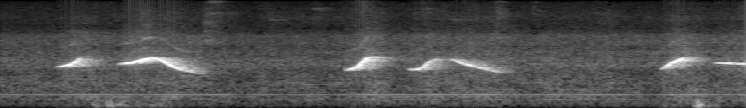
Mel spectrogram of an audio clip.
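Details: Pet cockatiel kept at home, whistling in exchange with its owner: pairs of clear, rising-then-falling whistles, the second of each pair longer and sliding down, repeated about every two seconds in a quiet room with a faint steady hum.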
